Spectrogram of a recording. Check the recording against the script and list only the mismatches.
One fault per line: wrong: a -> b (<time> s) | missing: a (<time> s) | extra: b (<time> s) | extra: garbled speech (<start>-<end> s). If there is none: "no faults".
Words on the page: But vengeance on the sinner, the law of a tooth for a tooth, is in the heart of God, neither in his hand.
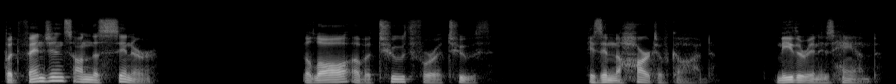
no faults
